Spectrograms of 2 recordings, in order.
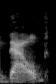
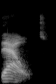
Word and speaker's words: doubt: So you have doubt. We don't say doubt. We say doubt, right? Doubt.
